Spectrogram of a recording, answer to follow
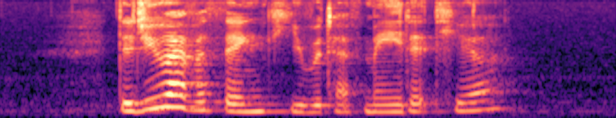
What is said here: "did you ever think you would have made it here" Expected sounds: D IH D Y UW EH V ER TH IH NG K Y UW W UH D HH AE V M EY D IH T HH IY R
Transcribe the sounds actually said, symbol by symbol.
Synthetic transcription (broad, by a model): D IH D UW EH V ER TH IH NG K Y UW W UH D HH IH V M EY D IH T HH IY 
